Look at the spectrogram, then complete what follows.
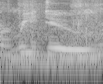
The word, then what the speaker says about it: Redux: The X is silent because faux French. But I don't like silent letters, so I don't really have a problem with their redux pronunciation. I just say redoink.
